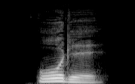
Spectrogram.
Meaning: liquid manure
- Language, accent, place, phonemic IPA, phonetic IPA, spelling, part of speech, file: German, Germany, Berlin, /ˈoːdəl/, [ˈoːdl̩], Odel, noun, De-Odel.ogg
